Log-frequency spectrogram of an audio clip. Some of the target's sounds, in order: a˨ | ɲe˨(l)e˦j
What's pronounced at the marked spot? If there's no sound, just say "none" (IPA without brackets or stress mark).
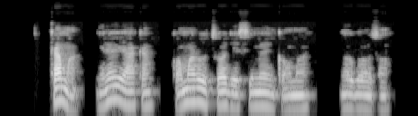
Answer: ɾ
